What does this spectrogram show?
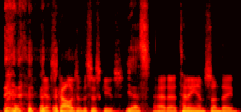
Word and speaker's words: Siskiyous: of the, and I'm going to butcher the pronunciation here, Siskiyous? Yes. Fantastic. Yes, Siskiyous.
